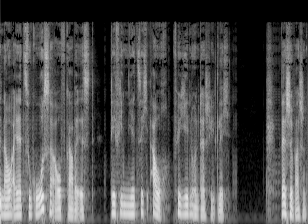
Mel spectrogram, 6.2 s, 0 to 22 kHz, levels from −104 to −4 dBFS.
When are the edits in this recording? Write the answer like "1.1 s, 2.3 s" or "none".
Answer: none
